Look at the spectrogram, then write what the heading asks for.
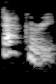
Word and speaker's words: daiquiri: But it's actually pronounced daiquiri.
